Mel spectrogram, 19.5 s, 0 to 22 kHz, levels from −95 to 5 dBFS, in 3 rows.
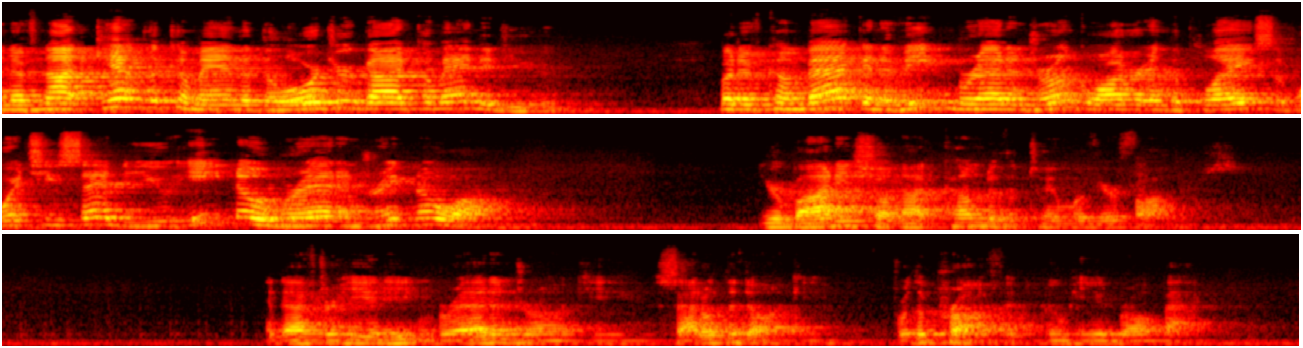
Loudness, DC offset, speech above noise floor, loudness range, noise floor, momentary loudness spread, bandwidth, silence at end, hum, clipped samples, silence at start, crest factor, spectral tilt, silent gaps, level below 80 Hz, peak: -27 LUFS; under 0.1%; 38 dB; 10 LU; -65 dBFS; 18 LU; 13 kHz; 0.45 s; none; under 0.1%; 0 s; 22 dB; -4.5 dB/octave; none; -72 dBFS; -6 dBFS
